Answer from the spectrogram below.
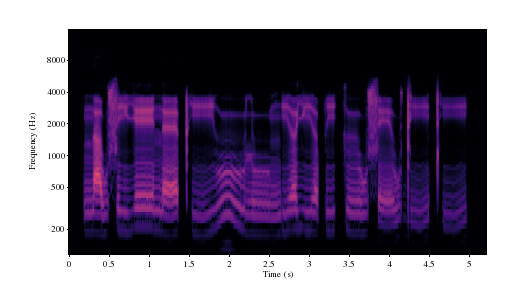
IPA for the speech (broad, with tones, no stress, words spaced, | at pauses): na˩wsi˩jeː˧nɛː˩˧ pʰiː˩˧ ʋuː˥˨luː˩ ŋi˧˥ə̯ ji˧ə̯pi˧˥kɯː˧w seː˩˧wdiː˩˧t̪ʰiː˩˧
